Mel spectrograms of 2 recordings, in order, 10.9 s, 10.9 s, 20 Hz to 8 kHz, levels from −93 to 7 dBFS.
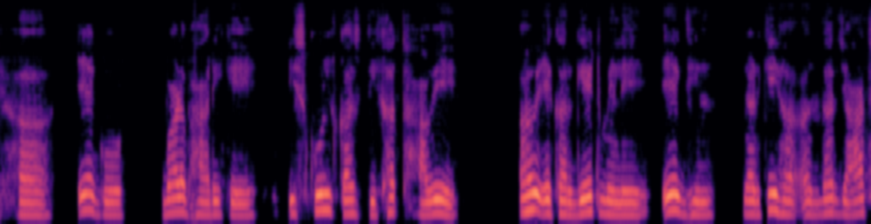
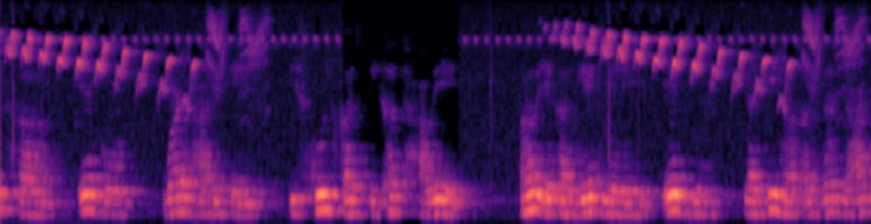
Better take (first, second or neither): first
